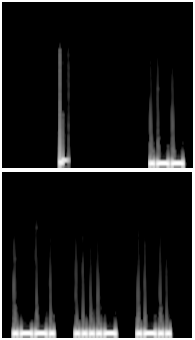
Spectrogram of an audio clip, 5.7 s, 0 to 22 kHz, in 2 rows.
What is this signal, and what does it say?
Morse code, heard as a keyed tone, about 22 wpm, spaced as for 16 wpm, 700 Hz. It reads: WP4L
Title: USA Call Signs - 4 Characters - 2x Character Spacing - 22wpm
